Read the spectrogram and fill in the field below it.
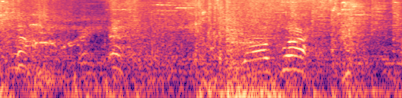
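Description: Icy magic bursts with a crackling whoosh.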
